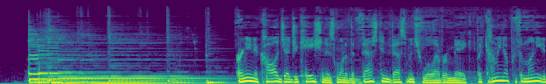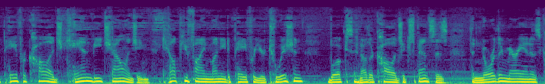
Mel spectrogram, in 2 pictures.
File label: commercial; kkmp; cnmi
